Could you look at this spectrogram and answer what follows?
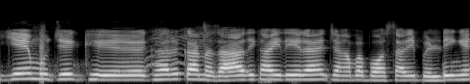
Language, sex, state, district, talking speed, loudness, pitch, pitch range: Hindi, female, Uttar Pradesh, Muzaffarnagar, 205 wpm, -14 LUFS, 220 Hz, 205-230 Hz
